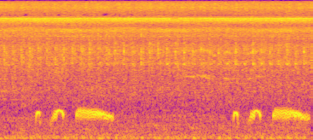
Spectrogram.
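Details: Two low phrases from a spotted dove lured by a ground decoy at a trapping spot: each opens with two quick short hoots and ends in one long, slightly falling coo, with soft rustling background.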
